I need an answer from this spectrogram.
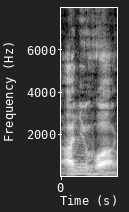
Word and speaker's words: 안유화: 아니, 발음을 매번 정확하게 못 하시더라고. 안유화. 자꾸 안휴화라고 들려요. 아, 그래요? 다시 해보세요. 혹시 귀에 이상이 있으신 건 아닌가요? 전 의심이 드는데. 안유화. 안유화 정확하게. 교수님 이렇게 얘기한 것 같은데.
